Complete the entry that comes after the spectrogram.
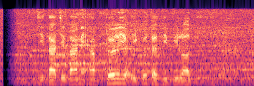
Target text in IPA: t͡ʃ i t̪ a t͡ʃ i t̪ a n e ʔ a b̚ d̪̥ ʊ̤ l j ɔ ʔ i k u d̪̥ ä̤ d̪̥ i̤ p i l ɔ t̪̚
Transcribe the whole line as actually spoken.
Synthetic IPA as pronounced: t͡ʃ i t̪ a t͡ʃ i t̪ a n e ʔ a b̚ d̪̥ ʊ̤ l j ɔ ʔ i k u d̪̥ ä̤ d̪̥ i̤ p i l ɔ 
